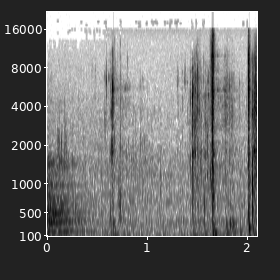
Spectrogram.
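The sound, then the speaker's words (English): Someone quietly sips water, with a few brief, soft slurping and swallowing sounds spaced out over a couple of seconds, and no talking. “And let me just tell you this I just want to take a sip of water”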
